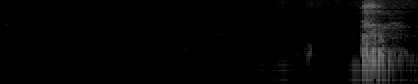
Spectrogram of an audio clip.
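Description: Near silence, then near the end a man's short voiced exclamation, the start of an "ay".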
